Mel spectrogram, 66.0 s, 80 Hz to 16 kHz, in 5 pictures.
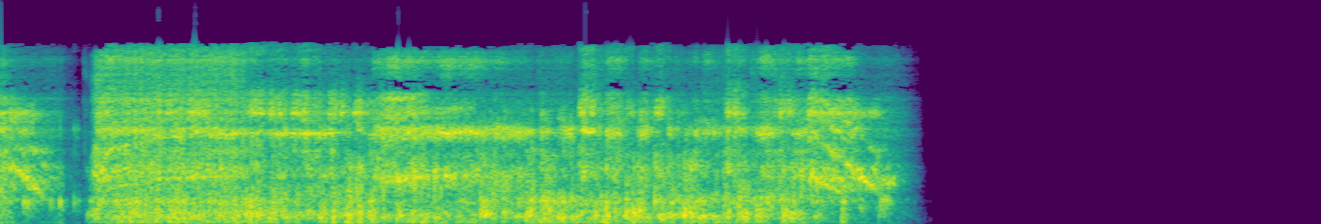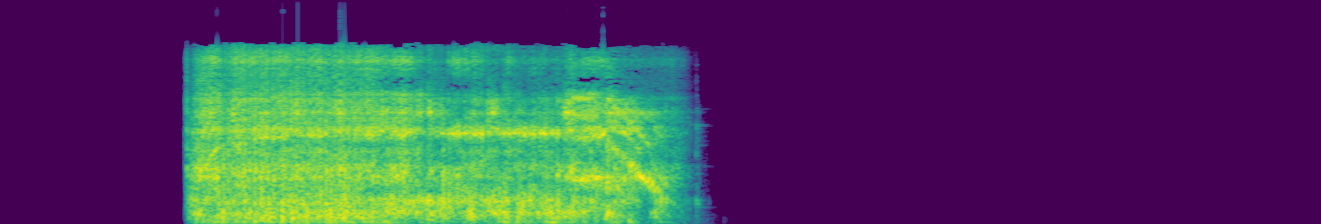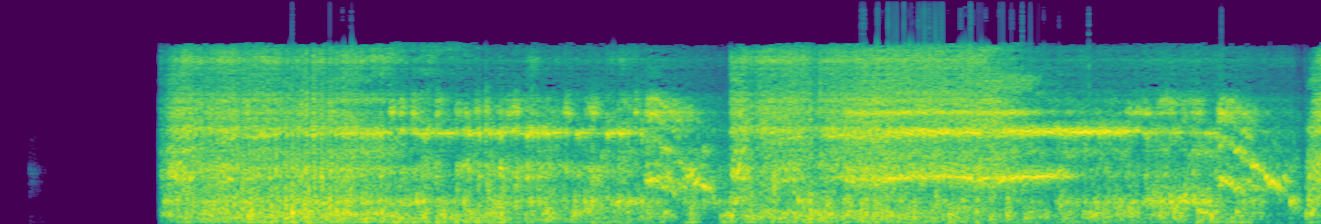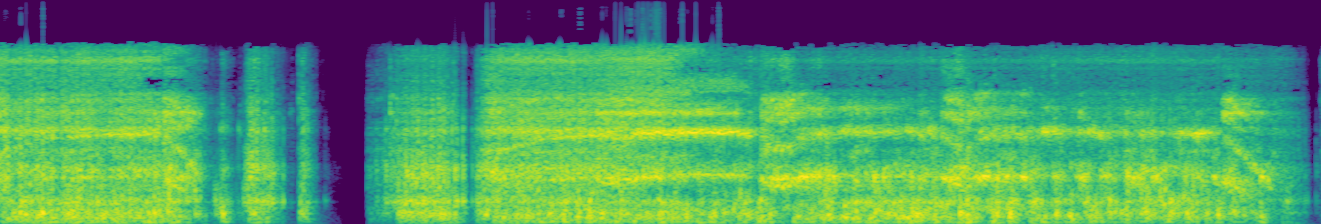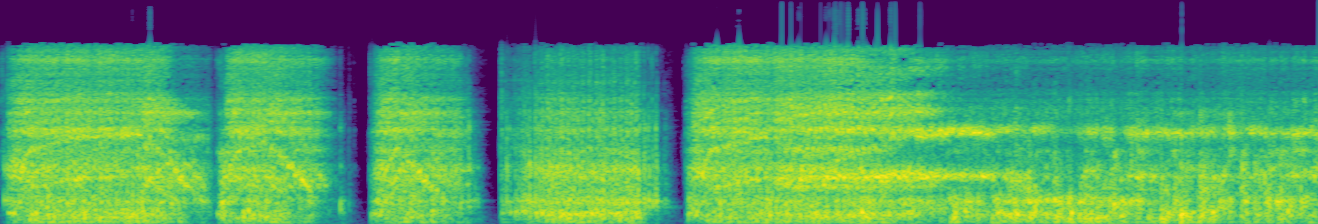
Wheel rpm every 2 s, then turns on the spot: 100, 230, 230, 230, 60, 0, 0, 50, 230, 180, 0, 0, 0, 0, 160, 230, 150, 200, 230, 130, 160, 20, 120, 220, 230, 220, 100, 100, 30, 30, 180, 230, 230.
42-44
